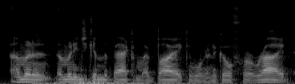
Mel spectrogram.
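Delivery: low, quick, soft mock tough guy; lightly imitated biker invitation; Charlie Hunnam. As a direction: murmur it fast and low as the biker. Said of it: "if he came up to me, he's like".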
